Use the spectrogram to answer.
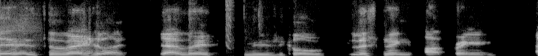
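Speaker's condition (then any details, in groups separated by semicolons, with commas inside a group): Cerebral palsy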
